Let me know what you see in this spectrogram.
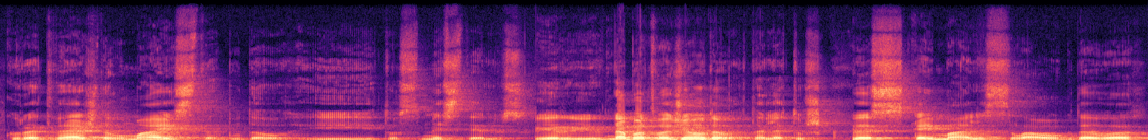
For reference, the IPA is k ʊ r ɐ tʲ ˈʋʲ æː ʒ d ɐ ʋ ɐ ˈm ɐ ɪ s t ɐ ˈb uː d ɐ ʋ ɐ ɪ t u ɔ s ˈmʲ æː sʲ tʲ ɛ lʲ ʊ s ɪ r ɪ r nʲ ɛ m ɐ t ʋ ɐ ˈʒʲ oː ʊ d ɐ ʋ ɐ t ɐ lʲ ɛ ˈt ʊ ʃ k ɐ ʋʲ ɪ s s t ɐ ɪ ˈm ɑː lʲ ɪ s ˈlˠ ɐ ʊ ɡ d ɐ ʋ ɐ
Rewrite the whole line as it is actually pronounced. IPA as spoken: k ʊ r ɐ tʲ ˈʋʲ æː ʒ d ɐ ʋ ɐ ˈm ɐ ɪ s t ɐ ˈb uː d ɐ ʋ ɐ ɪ t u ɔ s ˈmʲ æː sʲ tʲ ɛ lʲ ʊ s ɪ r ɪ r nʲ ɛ b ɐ t ʋ ɐ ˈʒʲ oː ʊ d ɐ ʋ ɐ t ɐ lʲ ɛ ˈt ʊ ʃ k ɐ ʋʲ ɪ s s k ɐ ɪ ˈm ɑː lʲ ɪ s ˈlˠ ɐ ʊ ɡ d ɐ ʋ ɐ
